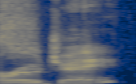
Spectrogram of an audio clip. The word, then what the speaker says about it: Rog: How do you and spell that? How it says, Podge like and Rog? Yeah, like Podge. Podge and Yes. Roj?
